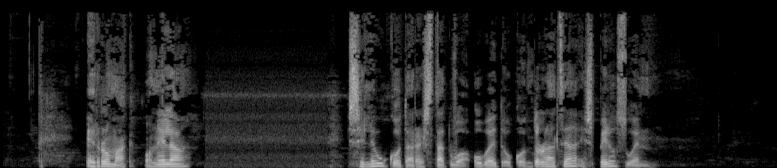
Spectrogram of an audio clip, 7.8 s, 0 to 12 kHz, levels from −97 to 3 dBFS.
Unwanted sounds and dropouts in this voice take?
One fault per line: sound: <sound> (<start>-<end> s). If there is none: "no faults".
no faults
